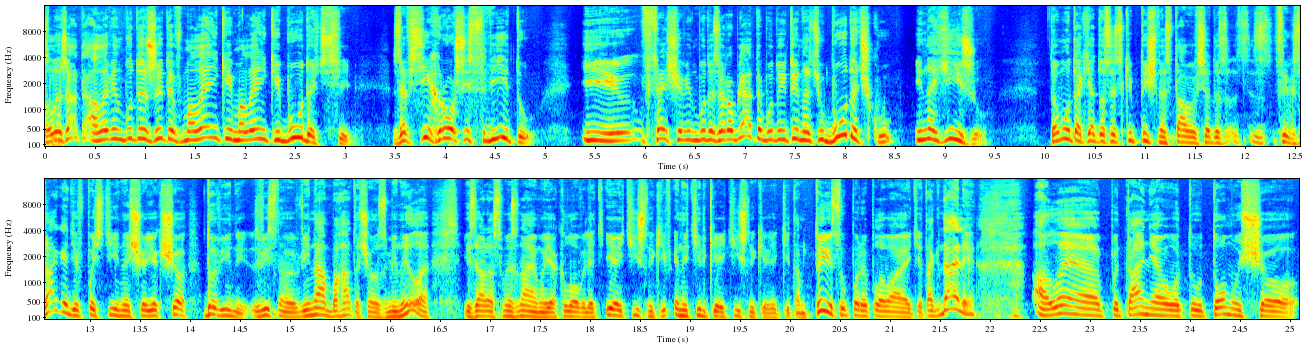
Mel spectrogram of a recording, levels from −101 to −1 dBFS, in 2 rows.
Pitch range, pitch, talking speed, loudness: 140-225 Hz, 170 Hz, 165 wpm, -21 LUFS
